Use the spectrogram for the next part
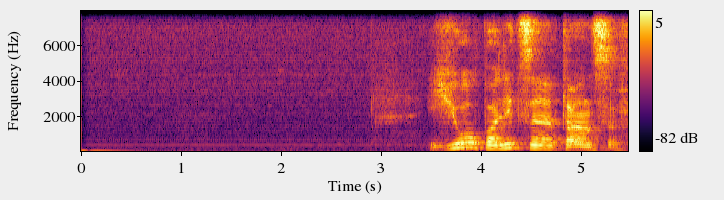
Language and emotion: Russian, neutral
